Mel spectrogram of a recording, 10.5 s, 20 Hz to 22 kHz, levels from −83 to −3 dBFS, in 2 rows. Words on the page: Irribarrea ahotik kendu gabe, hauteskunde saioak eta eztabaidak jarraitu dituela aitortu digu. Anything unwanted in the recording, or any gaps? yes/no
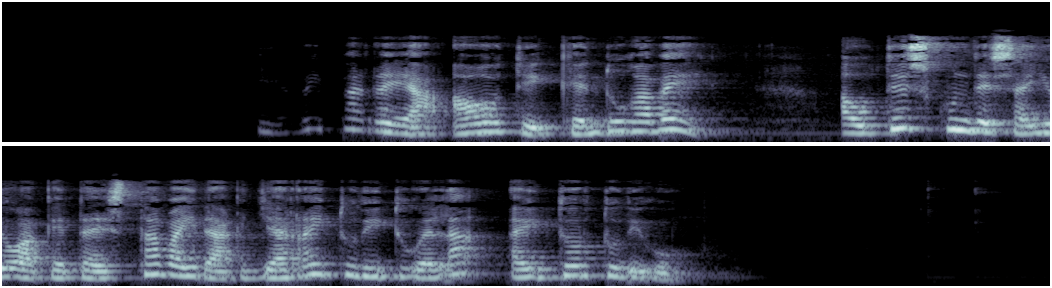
no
